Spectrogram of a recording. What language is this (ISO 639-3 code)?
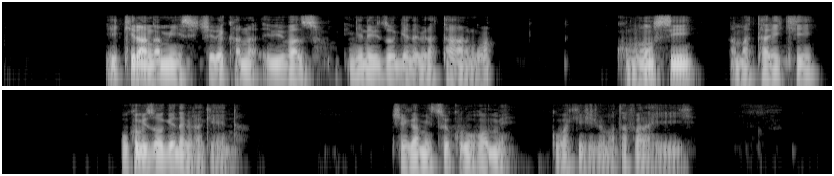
run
